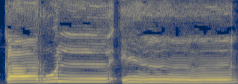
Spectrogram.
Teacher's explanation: Nah, kaf bertasdid kita tekan zakkarul rul. Nah, mengucapkan huruf lam sukun ya ini tawasud ya. Jangan jangan tertahan atau jangan mengalir. Dia di tengah-tengah.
